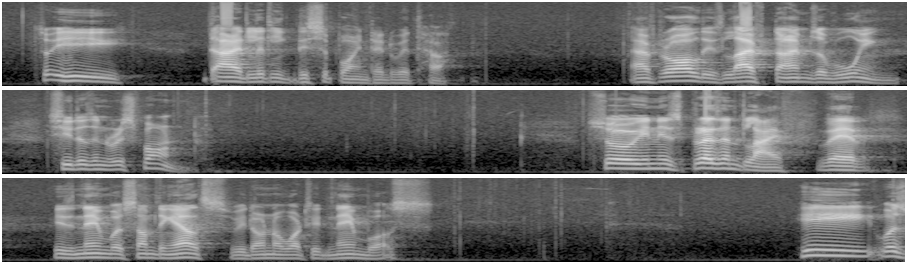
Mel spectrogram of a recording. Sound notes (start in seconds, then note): none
